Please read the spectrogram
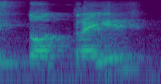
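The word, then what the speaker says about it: स्तोत्रैः: स्तोत्रैर स्तोत्रे ई का उच्चारण ना करें, कोशिश करें कि हम ई ना बोलें, हाफ से शुरू करें।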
